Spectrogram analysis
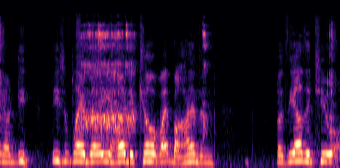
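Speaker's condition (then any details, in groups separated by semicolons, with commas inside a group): Cerebral palsy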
